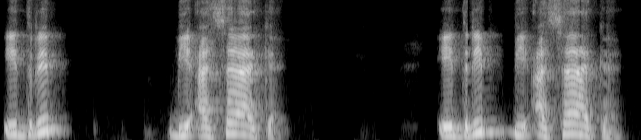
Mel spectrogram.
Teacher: مثلا با کو با کے ساتھ ملائیں، اضرب ایک لفظ ہے، بعصاک دوسرا لفظ ہے، تو ان دونوں الفاظ کو جب ہم ملائیں گے تو با کے ساتھ مل جائے گا، ساکن با ختم ہو جائے گا، صرف جو مشدد با ہے اس کو پڑھیں گے۔ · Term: ادغام المتماثلین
